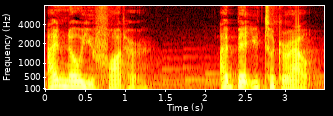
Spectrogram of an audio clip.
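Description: A man's voice: medium pitch, a little slow, faint music behind, natural voice. A man voicing a pouting, defiant young female fighter in a petulant, indignant way for a story.

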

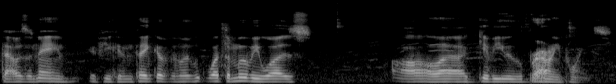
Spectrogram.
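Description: A man's voice: mid-range voice, little pitch movement, measured pace, fairly bright tone. A man playing a tabletop role-playing game, chatting casually and cracking jokes. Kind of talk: casual joking table chat.

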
